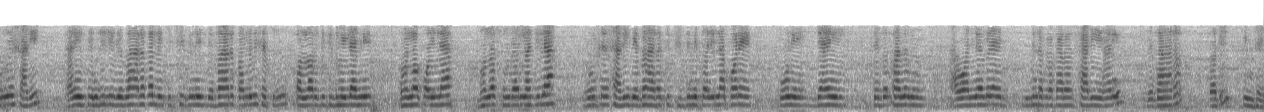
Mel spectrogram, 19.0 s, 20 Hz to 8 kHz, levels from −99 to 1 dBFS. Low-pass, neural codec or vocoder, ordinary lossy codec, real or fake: 7.2 kHz; codec, 32 kHz, 1.9 kbps, SNAC; AAC, 16 kbps; fake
